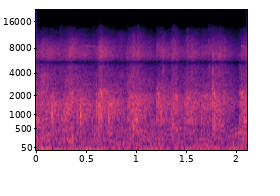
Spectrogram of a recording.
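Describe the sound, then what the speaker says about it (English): Applause from attendees at a business networking event in Norwalk, Connecticut, a moderately close, steady patter of clapping hands with slight pulsing that continues throughout. "Let's give Win another round of applause."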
